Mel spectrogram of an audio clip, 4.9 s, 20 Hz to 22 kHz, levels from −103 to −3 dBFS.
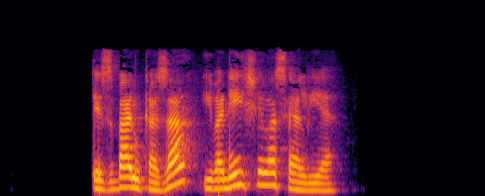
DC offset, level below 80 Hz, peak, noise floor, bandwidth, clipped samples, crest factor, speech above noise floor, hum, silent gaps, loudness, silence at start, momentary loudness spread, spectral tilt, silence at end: under 0.1%; -60 dBFS; -2 dBFS; under -90 dBFS; 8 kHz; under 0.1%; 20 dB; over 70 dB; none; none; -20 LUFS; 0.9 s; 8 LU; -6 dB/octave; 1.5 s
